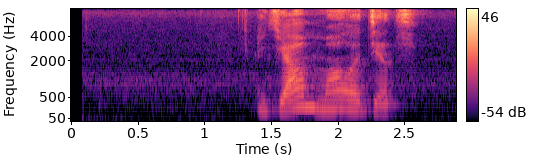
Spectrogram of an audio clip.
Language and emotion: Russian, positive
